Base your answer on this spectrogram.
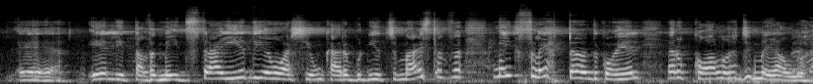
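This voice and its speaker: A woman with a high pitch and very wide pitch swings talks at a moderate pace over noticeable background noise. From Minas Gerais, Brazil (Araxá region). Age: 70s. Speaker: author and journalist. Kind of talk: live public conversation. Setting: outdoor event with audience, under trees.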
